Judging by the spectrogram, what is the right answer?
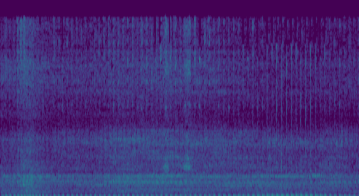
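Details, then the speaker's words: TVS Ntorq scooter after refitting a loose nut blamed for a loud one-way (clutch) noise: steady, even idle putter with clean regular firing and no rattle or knock; noise fully eliminated. "जैसा कि यहां पे हमने जो है इसकी आवाज को जो है पूरी तरीके से बंद कर दिया है। कभी-कभी जो है इस नट के कारण जो है काफी आवाज आता है।"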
